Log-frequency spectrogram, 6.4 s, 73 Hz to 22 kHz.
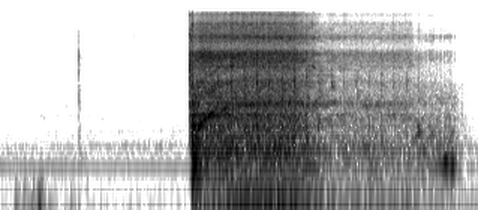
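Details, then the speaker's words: Massey Ferguson 7 lawn mower, an auction buy that sat for many years, cranks about three seconds at roughly three turns a second and never catches; the badly fouled old plug gives just one spark in all the cranking. "well it made absolutely or exactly one spark one time out of all those cranks"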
